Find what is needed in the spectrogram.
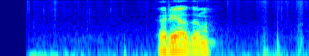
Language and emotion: Russian, neutral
